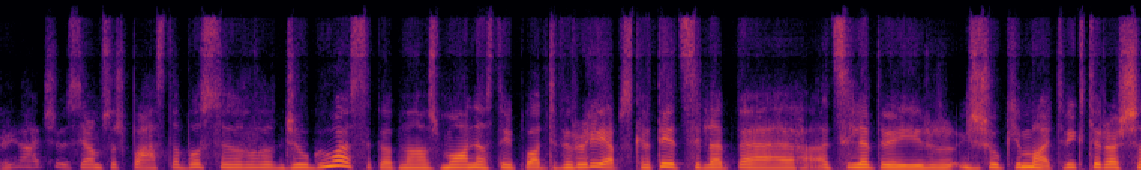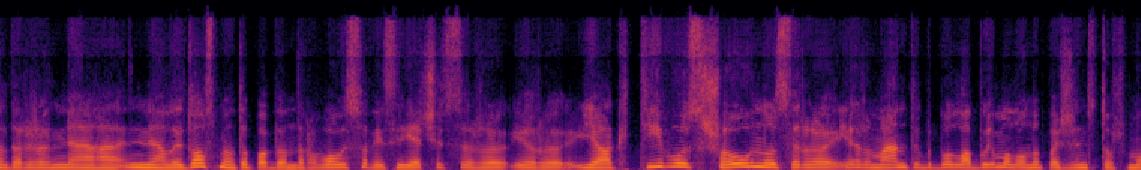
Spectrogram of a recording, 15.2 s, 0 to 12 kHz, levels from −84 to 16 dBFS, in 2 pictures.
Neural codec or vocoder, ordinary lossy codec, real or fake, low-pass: codec, 16 kHz in and 24 kHz out, 0.8 kbps, FocalCodec, streaming, 65536 codes; Opus, 32 kbps; fake; 10.8 kHz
